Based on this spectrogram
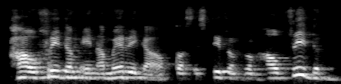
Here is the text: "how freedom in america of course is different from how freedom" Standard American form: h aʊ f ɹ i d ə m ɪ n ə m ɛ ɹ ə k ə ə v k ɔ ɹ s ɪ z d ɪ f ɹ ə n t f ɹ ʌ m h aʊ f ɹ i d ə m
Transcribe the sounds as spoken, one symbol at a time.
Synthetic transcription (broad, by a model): h aʊ f ɹ i d ə m ɪ n ə m ɛ ɹ ə k ə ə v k ɔ s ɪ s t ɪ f ə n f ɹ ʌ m h aʊ f ɹ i d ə m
